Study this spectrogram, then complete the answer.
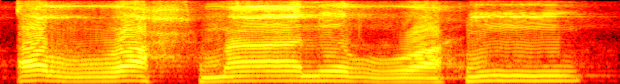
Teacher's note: إذا هذه خلط حرفين، حرف الواو مع حرف الراء. إذا الراء تخرج من طرف اللسان جان مع اللثة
